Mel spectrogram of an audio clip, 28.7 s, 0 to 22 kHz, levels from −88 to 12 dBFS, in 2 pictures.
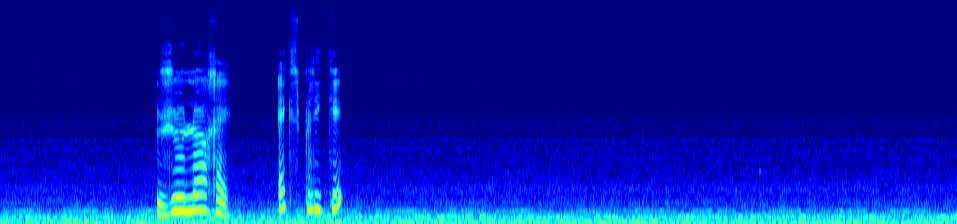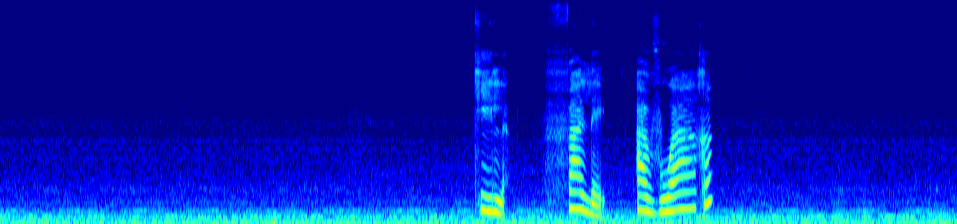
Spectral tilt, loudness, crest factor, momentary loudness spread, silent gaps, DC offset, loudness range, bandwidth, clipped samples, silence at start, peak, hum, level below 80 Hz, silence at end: -6.5 dB/octave; -32 LUFS; 20 dB; 22 LU; none; under 0.1%; 18 LU; 19 kHz; under 0.1%; 0 s; -18 dBFS; none; -48 dBFS; 0 s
